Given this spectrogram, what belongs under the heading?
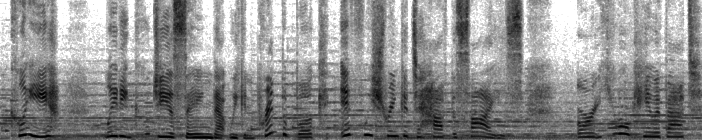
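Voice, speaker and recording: A woman playing a big-hearted, determined young woman in a video game, with an earnest, expressive delivery. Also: high-pitched, normal speed, over music. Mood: eager, friendly.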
